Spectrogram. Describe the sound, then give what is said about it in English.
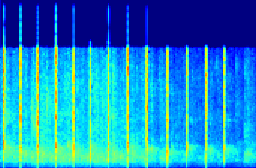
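An audience applauds New York Governor Kathy Hochul in her hometown of Western New York, a dense wash of clapping filling the room, with one loud clapper striking sharp, evenly spaced claps throughout, about four per second. “Join me in giving her a round of applause.”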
